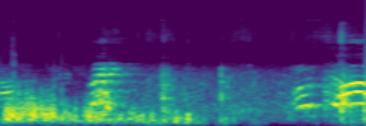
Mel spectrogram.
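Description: Futsal players calling out during play, over quick running footsteps and sharp ball touches on artificial turf.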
